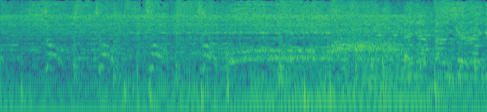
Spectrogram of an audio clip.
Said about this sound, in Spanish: Toque la bocina, tío. Eso. Más fuerte, más fuerte, por favor.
